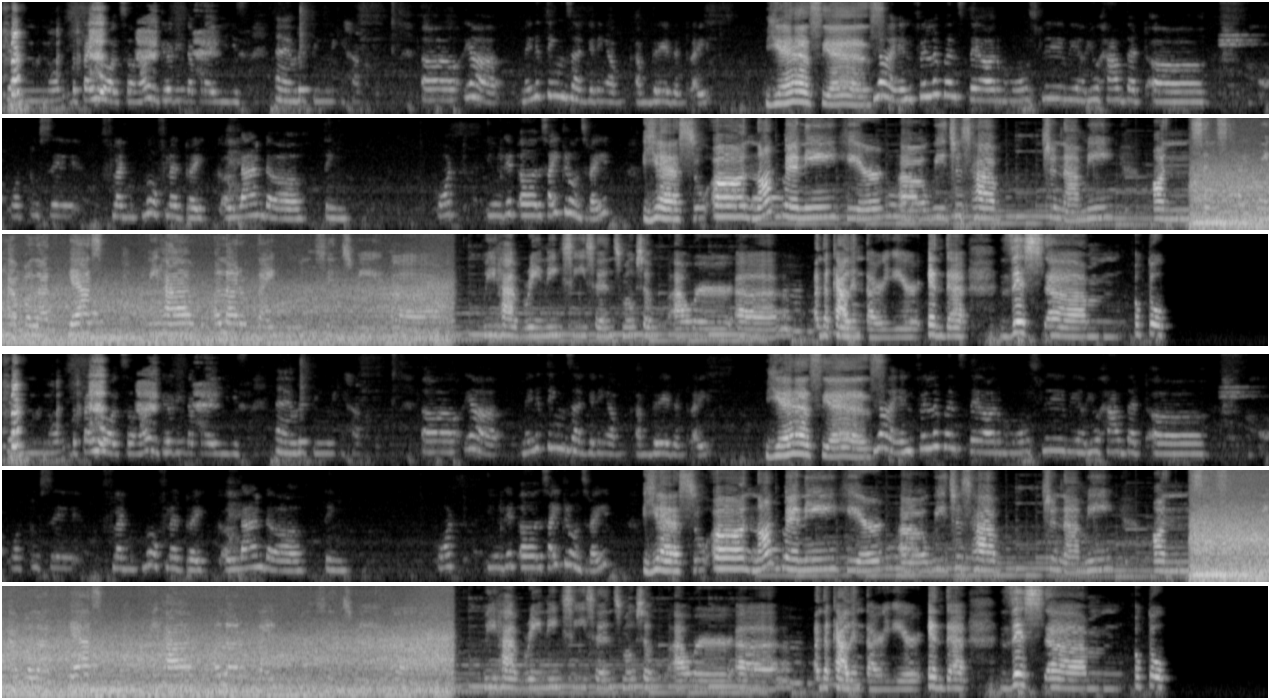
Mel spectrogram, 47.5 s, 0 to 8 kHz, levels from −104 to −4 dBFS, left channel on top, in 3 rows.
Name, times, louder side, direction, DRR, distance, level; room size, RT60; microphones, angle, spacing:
voice 1, 0.0-3.0 3.4-4.5 5.2-6.2 6.5-7.7 7.9-8.8 10.9-15.6 16.0-16.7 17.2-19.6 19.9-20.2 21.3-21.5 21.9-23.4 25.2-25.6 26.9-27.3 27.6-27.9 30.8-33.7 36.5-36.7 41.4-42.2, left 4 dB, 85° left, 0.9 m, -45 dB
voice 2, 9.5-10.9 23.8-28.3 28.8-32.9 33.4-41.5 41.8-46.2, left 2 dB, 15° left, 1.1 m, -34 dB
sound 1, 25.2-41.3, left 1 dB, ahead, 0.7 m, -50 dB
sound 2, 30.7-37.3, right 4 dB, 25° right, 0.3 m, -32 dB
4.8 x 4.3 x 2.4 m
head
